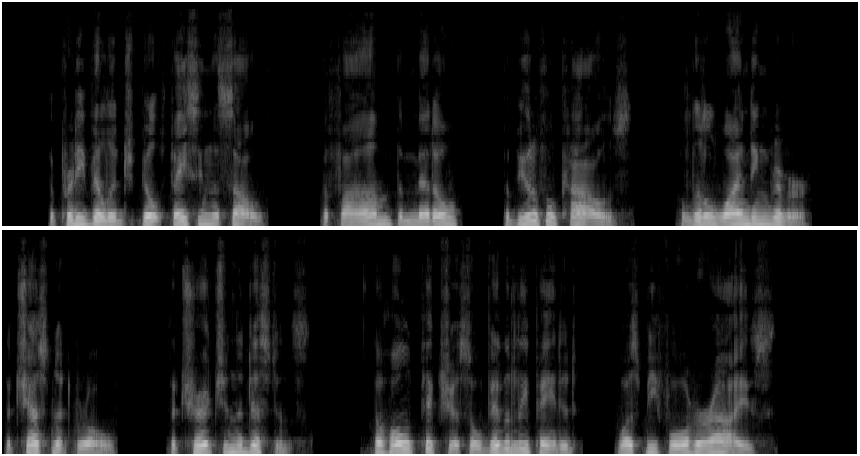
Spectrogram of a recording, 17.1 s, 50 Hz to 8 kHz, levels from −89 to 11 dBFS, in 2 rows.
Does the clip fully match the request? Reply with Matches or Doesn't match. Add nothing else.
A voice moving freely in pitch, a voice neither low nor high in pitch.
Matches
